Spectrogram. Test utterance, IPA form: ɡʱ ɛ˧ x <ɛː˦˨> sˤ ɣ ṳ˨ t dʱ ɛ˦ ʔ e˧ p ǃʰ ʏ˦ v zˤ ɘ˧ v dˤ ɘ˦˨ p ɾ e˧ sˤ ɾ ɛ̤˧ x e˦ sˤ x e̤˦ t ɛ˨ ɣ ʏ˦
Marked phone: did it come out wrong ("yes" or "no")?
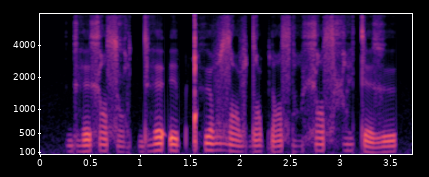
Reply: yes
